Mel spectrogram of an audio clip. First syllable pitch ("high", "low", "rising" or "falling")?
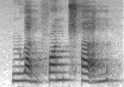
low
